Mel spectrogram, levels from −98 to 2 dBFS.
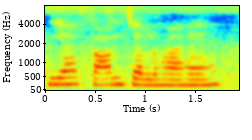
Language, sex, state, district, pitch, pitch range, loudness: Hindi, female, Uttar Pradesh, Lucknow, 215 Hz, 205-235 Hz, -14 LUFS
